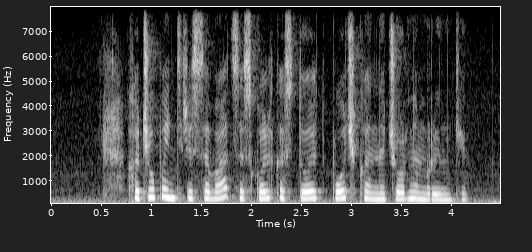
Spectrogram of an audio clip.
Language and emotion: Russian, neutral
